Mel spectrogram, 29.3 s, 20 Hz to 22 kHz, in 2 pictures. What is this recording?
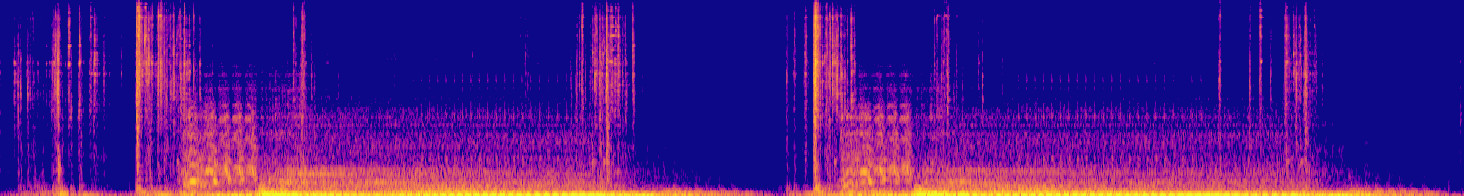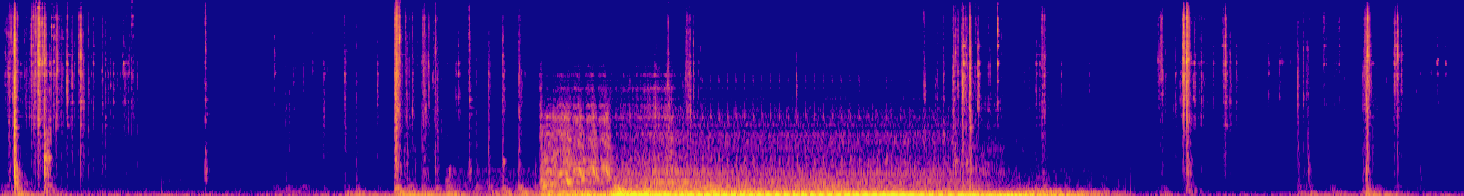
Sound effects > Vehicles
Car Engine Starting/Stopping
The sound of a car engine starting and stopping. Recorded with a 1st Generation DJI Mic and Processed with ocenAudio
car, engine, motor, starting, stopping, vehicle, vroom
